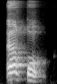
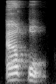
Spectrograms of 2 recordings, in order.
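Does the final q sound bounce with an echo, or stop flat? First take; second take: bounce; bounce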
